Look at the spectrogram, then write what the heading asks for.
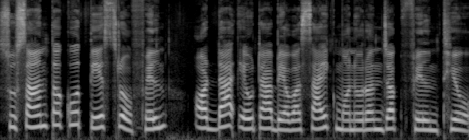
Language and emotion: Nepali, neutral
